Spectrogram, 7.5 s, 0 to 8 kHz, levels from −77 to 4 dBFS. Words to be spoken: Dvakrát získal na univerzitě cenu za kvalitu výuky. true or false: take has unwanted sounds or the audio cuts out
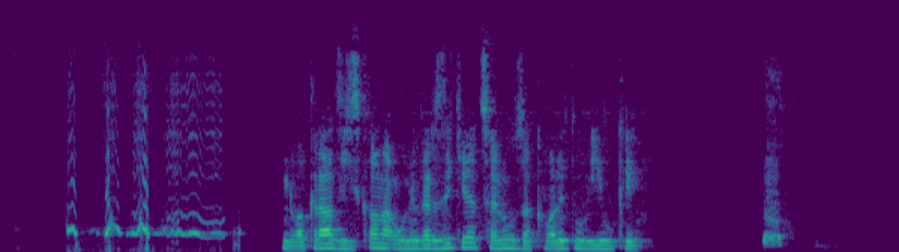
true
